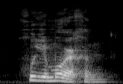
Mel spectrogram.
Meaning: good morning
- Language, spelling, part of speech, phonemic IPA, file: Dutch, goeiemorgen, interjection, /ˌɣujəˈmɔrɣə(n)/, Nl-goeiemorgen.ogg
